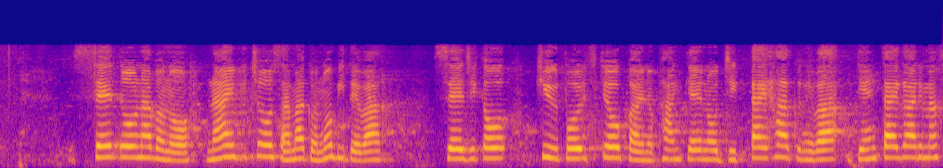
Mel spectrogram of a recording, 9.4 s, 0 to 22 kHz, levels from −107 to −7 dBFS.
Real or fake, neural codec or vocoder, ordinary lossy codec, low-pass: fake; codec, 24 kHz, 0.9 kbps, WavTokenizer, medium speech release version 1; none; 7.2 kHz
